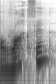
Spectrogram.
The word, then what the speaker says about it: Rokfin: and there's Ruffkin and there's so much other stuff. I get notifications from Odysee, I get notifications from Ruffkin, I get oh, or not Rofkin, uh, Rokfin. I pronounce it.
